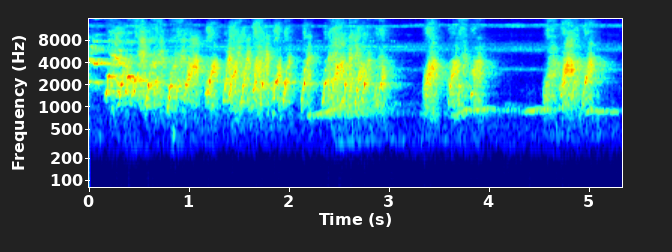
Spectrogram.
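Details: Laughing Kookaburra cackling in its iconic laugh, a long run of rough, chattering bursts that slows into a few separate harsh outbursts toward the end.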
